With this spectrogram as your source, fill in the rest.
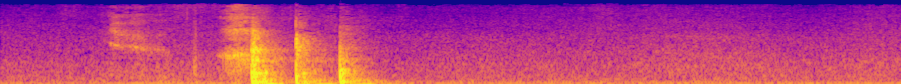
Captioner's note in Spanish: Toques en la puerta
